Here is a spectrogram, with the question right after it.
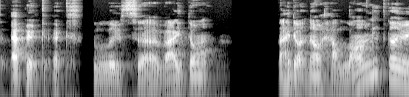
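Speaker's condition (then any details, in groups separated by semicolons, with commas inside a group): Cerebral palsy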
